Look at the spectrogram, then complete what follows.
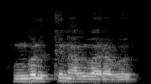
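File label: you're welcome, Tamil, male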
